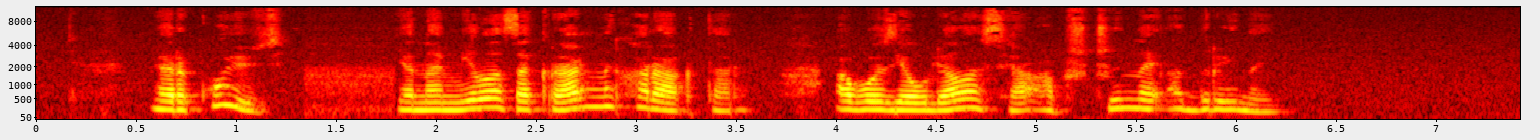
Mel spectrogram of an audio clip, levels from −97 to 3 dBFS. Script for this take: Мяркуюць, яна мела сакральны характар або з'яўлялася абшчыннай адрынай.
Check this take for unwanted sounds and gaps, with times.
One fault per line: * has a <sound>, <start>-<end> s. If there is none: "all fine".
all fine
